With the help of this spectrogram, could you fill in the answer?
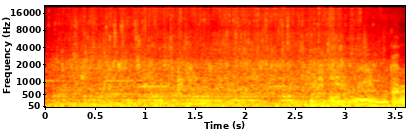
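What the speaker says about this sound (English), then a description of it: "So I'm gonna go ahead and pour this." Turmeric dye liquid is poured, making a continuous soft splashing trickle at close range that runs steadily without pause.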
